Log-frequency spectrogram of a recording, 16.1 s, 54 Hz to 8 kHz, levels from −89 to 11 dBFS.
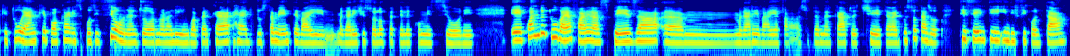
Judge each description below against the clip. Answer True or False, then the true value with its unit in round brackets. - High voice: True (195 Hz)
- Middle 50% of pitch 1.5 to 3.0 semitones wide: True (2.7 semitones)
